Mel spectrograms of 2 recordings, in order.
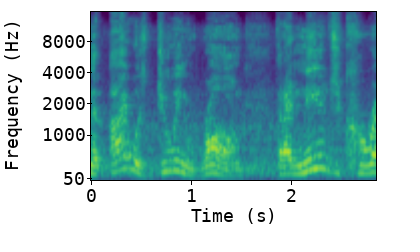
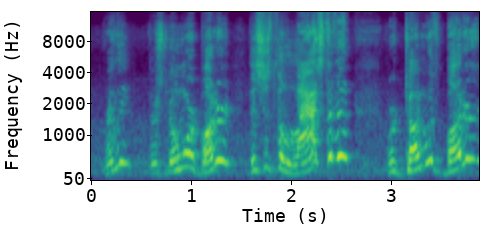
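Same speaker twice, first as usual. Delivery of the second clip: higher-pitched, incredulous questioning; mock disbelief; 6 semitones higher than usual. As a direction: act exaggerated disbelief at the news. Acted disbelief at butter answer.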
